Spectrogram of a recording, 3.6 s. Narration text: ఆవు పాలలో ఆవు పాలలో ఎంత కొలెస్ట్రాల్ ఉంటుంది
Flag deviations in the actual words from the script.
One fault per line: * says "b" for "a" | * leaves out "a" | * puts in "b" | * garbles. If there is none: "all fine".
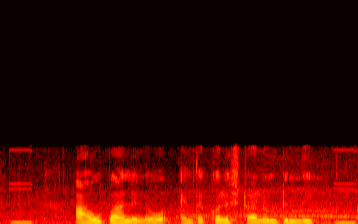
* leaves out "ఆవు పాలలో"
